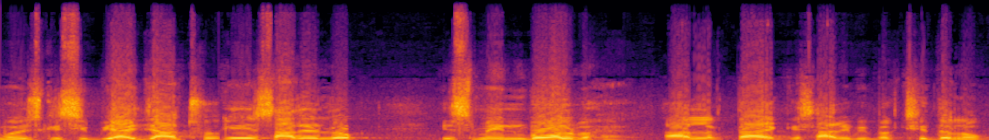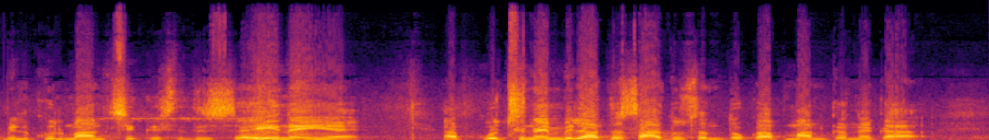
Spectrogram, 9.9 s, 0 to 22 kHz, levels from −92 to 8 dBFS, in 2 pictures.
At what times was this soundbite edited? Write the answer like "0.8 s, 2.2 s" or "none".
1.0 s, 3.1 s, 5.0 s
